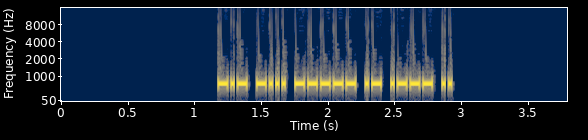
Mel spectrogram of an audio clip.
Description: Morse code, heard as a keyed tone, about 52 wpm, 700 Hz. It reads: KB0AJI
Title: USA Call Signs - 6 Characters - 4x Character Spacing - 50wpm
